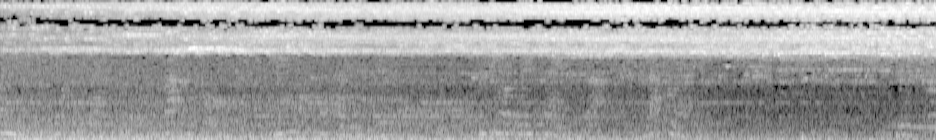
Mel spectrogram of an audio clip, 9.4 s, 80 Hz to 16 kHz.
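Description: N700-series Shinkansen train running past close by on the station tracks: a steady low rumble of wheels on rail with a bright high hiss over it.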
